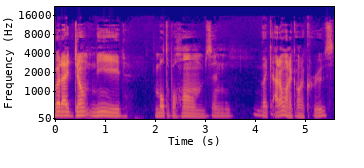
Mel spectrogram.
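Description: A man speaks at a fairly slow pace in a normal speaking voice, with medium pitch and ordinary pitch variation. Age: 30s. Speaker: writer and coach. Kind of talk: casual interview.

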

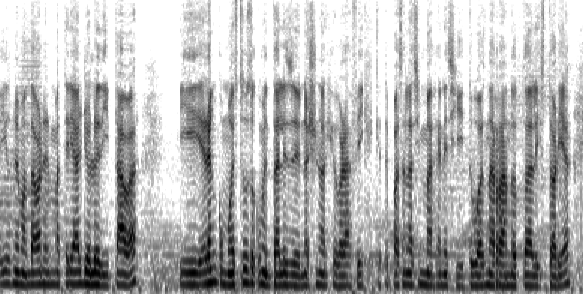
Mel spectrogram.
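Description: Over music in the background, a man at medium pitch speaks at a very fast pace. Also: fairly even intonation. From Tijuana, Mexico. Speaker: TV and radio producer. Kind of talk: casual chat. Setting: radio studio.

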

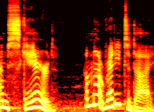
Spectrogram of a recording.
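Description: A man's put-on character voice, high in pitch with very wide pitch swings, a slightly mellow tone, a slightly husky edge and a fairly slow pace.

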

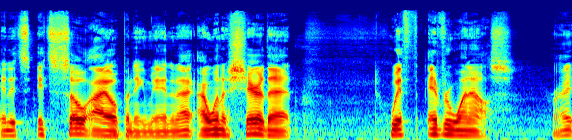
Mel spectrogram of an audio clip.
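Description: A man with an American accent speaks at a fairly low pitch in a bright, sharp tone with fairly even intonation, on a very clean recording with a silent background. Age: 20s. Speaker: firefighter podcaster. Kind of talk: casual solo monologue. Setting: home desk setup. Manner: casual, rambling with fillers.

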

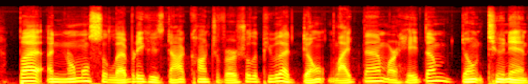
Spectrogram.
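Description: In a very clean, dry, close recording with a silent background and no echo, a man with a normal speaking voice talks at a medium pitch with ordinary pitch variation, at a fairly quick pace with hardly any pauses. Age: 20s. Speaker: podcast co-host. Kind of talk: casual chat.

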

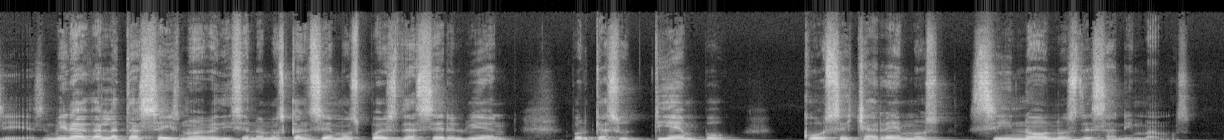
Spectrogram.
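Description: Speaking at a fairly slow pace, a man has a dark, mellow tone. His medium pitch shows ordinary variation. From Dominican Republic. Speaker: podcast co-host. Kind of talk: casual chat; reading aloud.

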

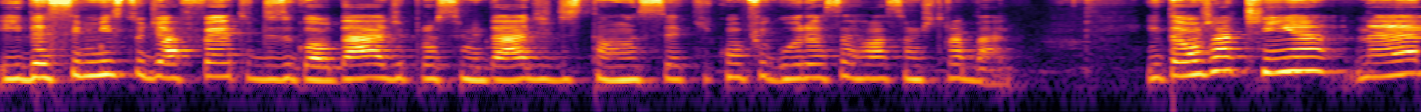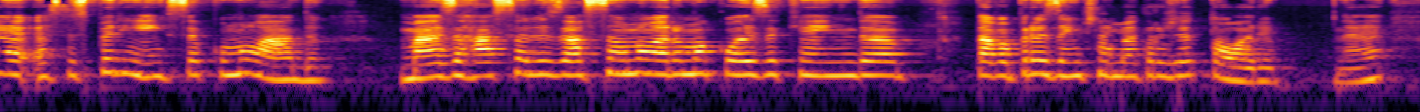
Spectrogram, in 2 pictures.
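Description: A woman speaks in a normal speaking voice. She goes at a fairly quick pace with ordinary pitch variation. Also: fairly high pitch for a woman. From Minas Gerais, Brazil (interior, São João del Rei). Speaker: university professor and researcher. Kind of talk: interview.

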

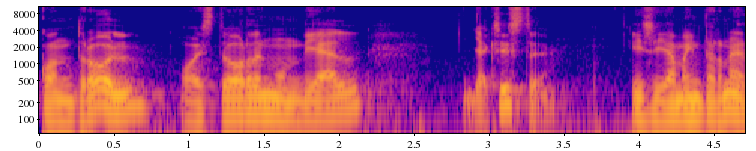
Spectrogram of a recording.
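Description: Fairly slow delivery with ordinary pitch variation, in a normal speaking voice. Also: man. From Mexico, Monterrey. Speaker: podcast host, writer. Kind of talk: solo podcast monologue.

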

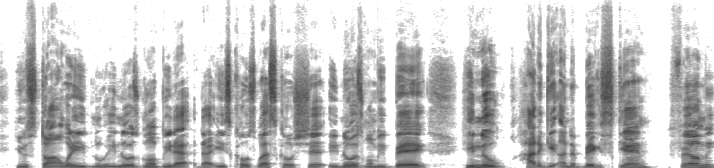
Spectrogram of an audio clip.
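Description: The recording is very clean, with a silent background. A man's voice sits at medium pitch with ordinary pitch variation. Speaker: podcast host. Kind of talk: casual chat.

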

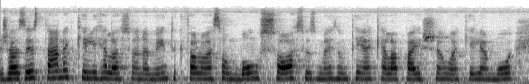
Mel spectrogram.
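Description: This woman has a high-pitched voice. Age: 40s. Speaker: physiotherapist. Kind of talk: TV interview.

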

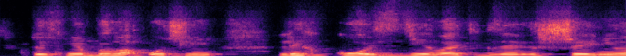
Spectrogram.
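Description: Against a quiet background, a woman with a normal speaking voice talks at a fairly high pitch with ordinary pitch variation. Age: 50s. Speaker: life coach. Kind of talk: casual interview.

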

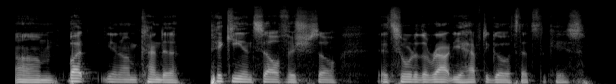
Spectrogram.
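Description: A man with an American accent in a plain, everyday voice, fairly low-pitched with fairly even intonation, on a very clean recording with a silent background. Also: moderate pace. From West Virginia, Martinsburg. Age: 20s. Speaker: musician. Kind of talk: casual interview. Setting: studio.

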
